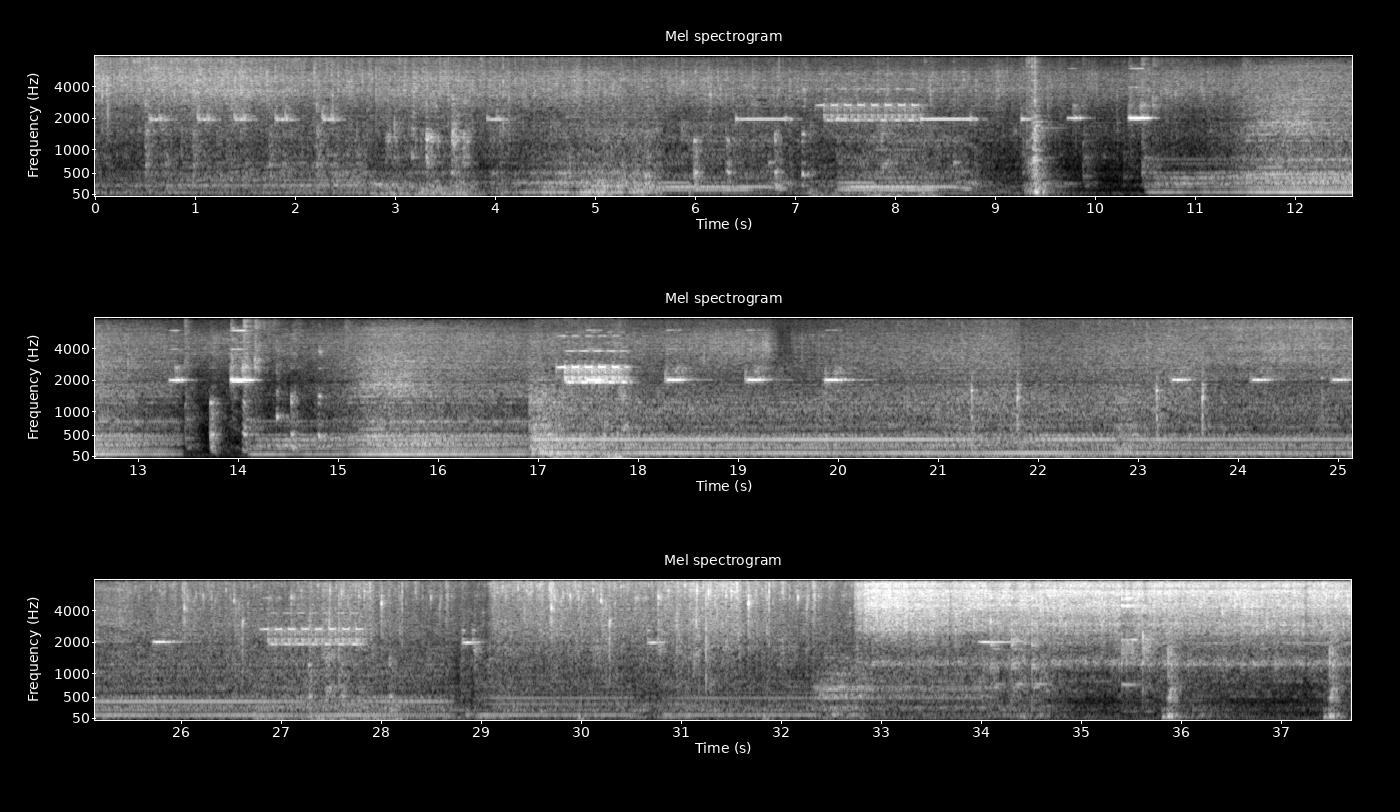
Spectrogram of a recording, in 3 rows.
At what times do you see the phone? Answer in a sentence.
You can hear the phone from 7.1 to 8.4 s, from 17.1 to 17.9 s and from 26.7 to 28.1 s.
